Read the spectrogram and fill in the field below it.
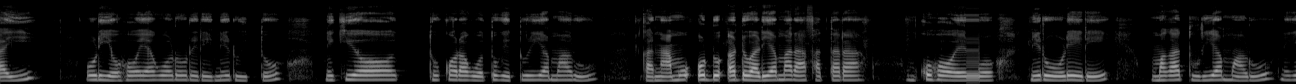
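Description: In this speech clip, from 9.67 to 9.79 s the sound collapses into a steady 100 Hz buzz: a system hang loop, where the system or driver froze while the sound hardware kept replaying one 10 ms stretch of its ring buffer, so about a tenth of a second of real audio is lost.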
